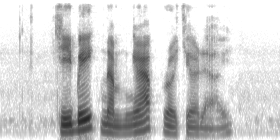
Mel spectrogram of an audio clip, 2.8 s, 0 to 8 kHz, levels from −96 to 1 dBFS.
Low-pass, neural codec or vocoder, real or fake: 7.2 kHz; codec, 16 kHz, 8 kbps, FunCodec, trained on Chinese and English, 25 frames a second; fake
